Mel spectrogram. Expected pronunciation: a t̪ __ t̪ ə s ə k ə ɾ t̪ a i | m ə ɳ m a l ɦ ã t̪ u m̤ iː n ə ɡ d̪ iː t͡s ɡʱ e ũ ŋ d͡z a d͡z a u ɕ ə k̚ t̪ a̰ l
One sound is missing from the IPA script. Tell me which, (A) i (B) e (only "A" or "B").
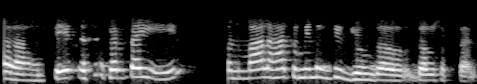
B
